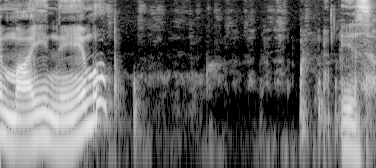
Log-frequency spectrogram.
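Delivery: ordinary talk, nothing marked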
